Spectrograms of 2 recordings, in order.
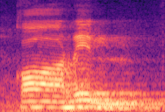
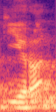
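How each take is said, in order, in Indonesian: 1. Vokalnya o lalu i. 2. Vokalnya i lalu o. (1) "bisa korin. Boleh" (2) "bisa kiron"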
